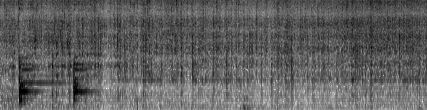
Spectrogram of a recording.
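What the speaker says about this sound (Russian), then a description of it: "Ну, как зашкварчало красиво" Burdock stalks fry in a hot pan with a bright, steady sizzle and crackle that continues throughout, plus a few small clinks near the start and no talking.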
